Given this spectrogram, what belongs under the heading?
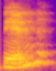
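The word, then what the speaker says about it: been: do have an exception we actually pronounce the word bin b e e n with the short I bid this is very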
